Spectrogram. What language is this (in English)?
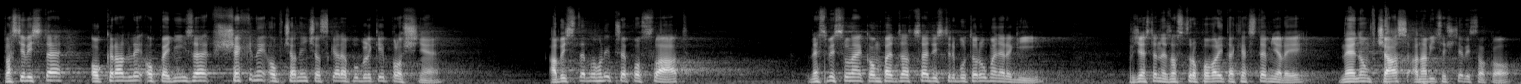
Czech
